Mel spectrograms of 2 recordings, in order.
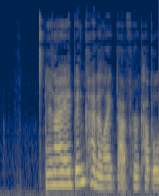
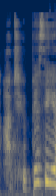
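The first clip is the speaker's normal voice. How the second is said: higher-pitched pretend protest; mock excuse; 7 semitones higher, 4 dB louder than usual. Imagined friend refusing the Spirit's prompting, mock excuse. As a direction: put on a harried brush-off.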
